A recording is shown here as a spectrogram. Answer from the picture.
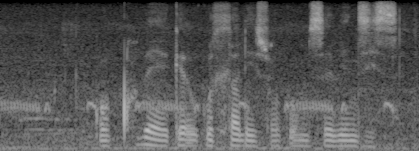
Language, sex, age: Xhosa, male, 20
